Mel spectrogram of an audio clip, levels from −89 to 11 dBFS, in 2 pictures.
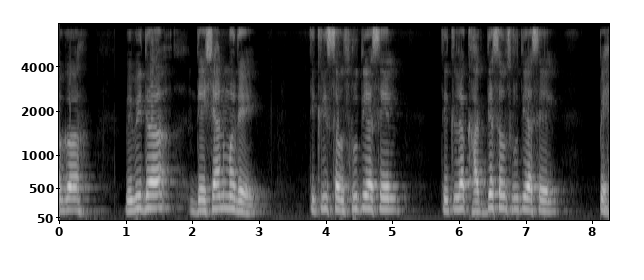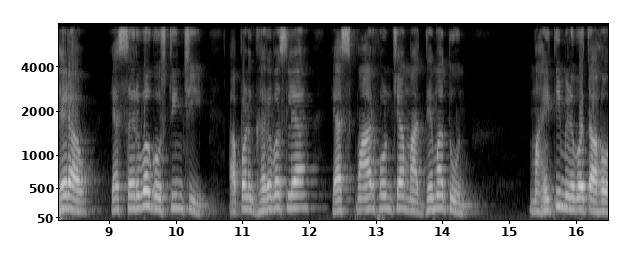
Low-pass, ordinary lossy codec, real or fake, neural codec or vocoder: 7.2 kHz; none; real; none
